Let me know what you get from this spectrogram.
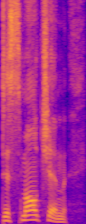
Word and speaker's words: Dastmalchian: This is the wonderful actor, amazing human, David Dastmalchian. He taught me how to say his name. It's like you're pointing to your chin and you say, which chin? Dastmalchian. This small chin.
